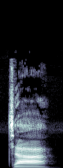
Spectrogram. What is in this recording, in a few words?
"cáa", Apatani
